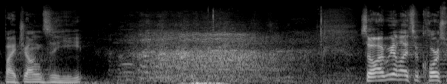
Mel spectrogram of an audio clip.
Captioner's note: audience laughing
